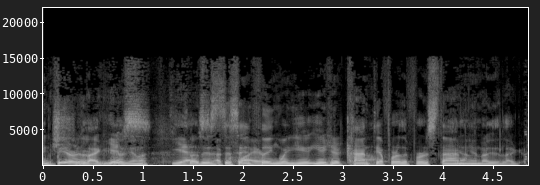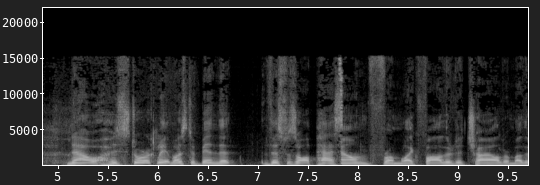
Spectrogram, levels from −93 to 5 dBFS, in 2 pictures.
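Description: Damaged data in a compressed stream hits at 0.72 to 0.76 s, 4.80 to 4.84 s and 7.80 to 7.84 s. Each lasts about 40 ms. Corrupted bytes make the decoder misread frames and lose sync. It then hunts for the next frame header, leaving a brief disruption.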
